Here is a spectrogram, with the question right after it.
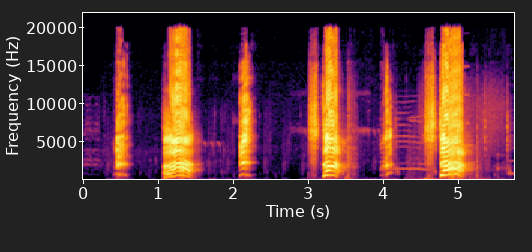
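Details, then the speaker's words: A VTuber streamer, mid-game, has a run of hiccups: repeated short, sharp voiced gulps about every second, some with a brief squeaky cry. "Sorry, I just hiccuped. Flippy drowned? Good. Oh no, I got the hiccup. Oh no."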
